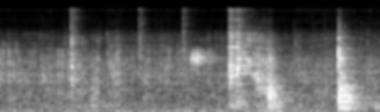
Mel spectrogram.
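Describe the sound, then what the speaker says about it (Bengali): A spoon stirs fried potatoes into a cabbage and fish head curry in a pan, giving soft scraping strokes and a few sharper clinks against the metal, fairly close and quiet. "আলুগুলো ভালো করে মিশিয়ে নিচ্ছি।"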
